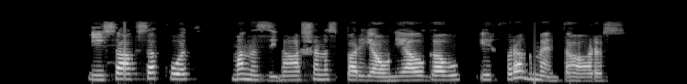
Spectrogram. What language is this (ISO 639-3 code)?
lav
